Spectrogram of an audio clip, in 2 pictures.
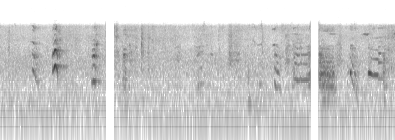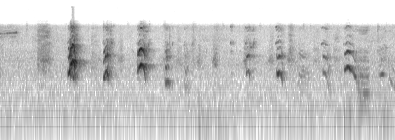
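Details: Kerry Blue Terriers Quinn and Keely, the silver Kerry eager to play, with the neighbouring dog: high whimpering whines and short yips, rising and falling in pitch, coming in irregular bursts with brief pauses over a quiet background.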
